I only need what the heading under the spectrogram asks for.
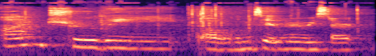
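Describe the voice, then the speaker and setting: An American woman chatting casually to camera as a vlogger, in a halting, reflective way that trails off mid-thought. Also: medium pitch. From United States. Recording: roomy echo with background noise.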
